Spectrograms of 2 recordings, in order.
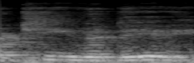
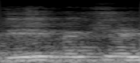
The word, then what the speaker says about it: Diva Kiddie: for your storefront or just in general for Ka Diddy? Like I'm saying that name wrong. It's okay. Diva Kitty.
